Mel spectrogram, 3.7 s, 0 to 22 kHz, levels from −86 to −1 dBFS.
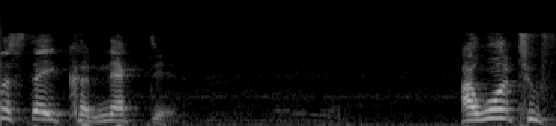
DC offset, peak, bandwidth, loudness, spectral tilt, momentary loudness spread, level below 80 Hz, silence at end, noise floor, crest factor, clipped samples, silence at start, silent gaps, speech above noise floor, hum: under 0.1%; -20 dBFS; 7.6 kHz; -37 LUFS; -4.5 dB/octave; 18 LU; -62 dBFS; 0.05 s; -72 dBFS; 20 dB; under 0.1%; 0 s; none; 34 dB; none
